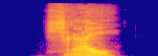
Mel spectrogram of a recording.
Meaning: 1. shout, cry, scream 2. cry 3. craze
- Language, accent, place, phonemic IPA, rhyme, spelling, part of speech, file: German, Germany, Berlin, /ʃʁaɪ̯/, -aɪ̯, Schrei, noun, De-Schrei.ogg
